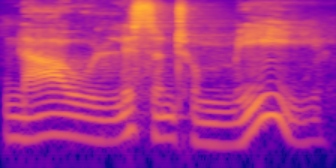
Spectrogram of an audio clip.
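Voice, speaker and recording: A woman voicing a male river king spirit, grave and commanding, with a slow, measured, stately delivery. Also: a bass voice, expressive, voice pushed down, full character voice.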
